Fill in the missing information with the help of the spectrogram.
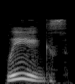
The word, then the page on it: leagues: British English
